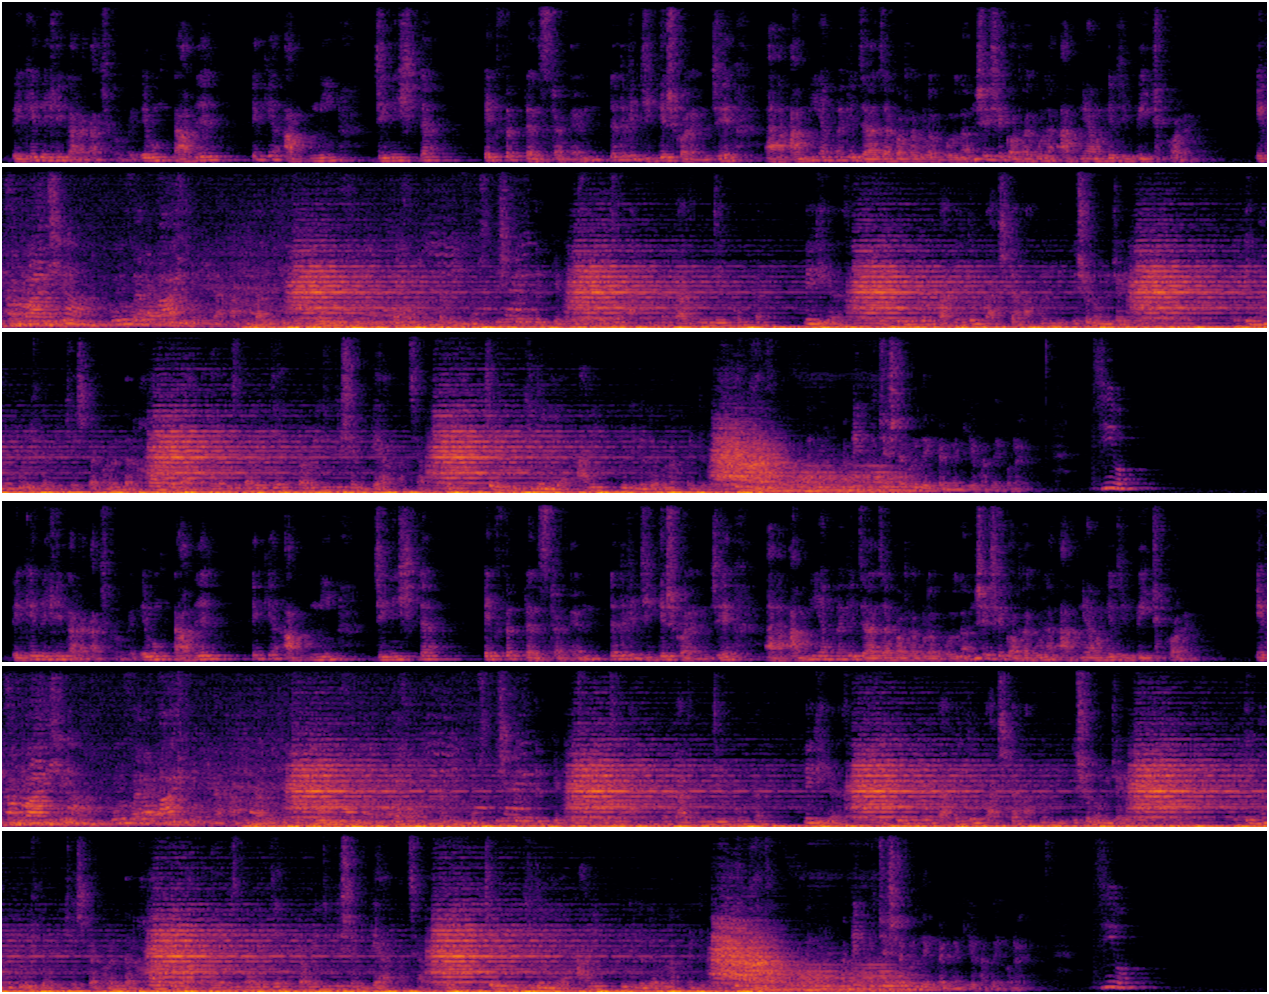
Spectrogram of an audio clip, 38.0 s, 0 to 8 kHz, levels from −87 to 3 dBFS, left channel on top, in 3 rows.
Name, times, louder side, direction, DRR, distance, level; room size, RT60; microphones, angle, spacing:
voice 1, 0.1-2.1 2.6-4.3 5.0-11.9 12.5-13.4 13.7-20.3 20.7-21.1 21.6-24.4 24.7-35.5, equal, 35° right, -7 dB, 1.4 m, -40 dB
sound 1, 12.6-17.9, right 2 dB, 15° right, 0.8 m, -37 dB
voice 2, 12.9-13.7 30.6-31.0 36.2-36.5, left 2 dB, 45° left, 1 dB, 0.4 m, -37 dB
sound 2, 15.0-32.9, equal, 25° left, 0.8 m, -26 dB
sound 3, 15.4-17.6 18.2-20.4 21.1-23.2 23.9-26.0 26.7-28.8 29.5-31.7 32.3-34.4, right 1 dB, 60° right, 1.0 m, -33 dB
3.2 x 2.0 x 2.6 m, 0.74 s
head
